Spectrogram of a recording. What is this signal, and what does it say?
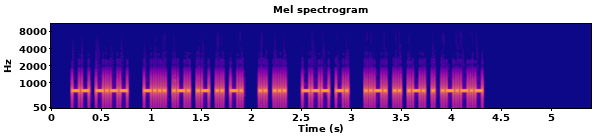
Morse code, heard as a keyed tone, about 50 wpm, 700 Hz. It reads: MY BRAIN IS ON FIRE.
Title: Sentences from Top 1100 Words 50wpm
